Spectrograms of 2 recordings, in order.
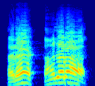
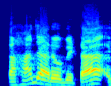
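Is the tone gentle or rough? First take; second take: rough; gentle. First: It is said roughly and harshly. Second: It is said gently and lovingly.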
